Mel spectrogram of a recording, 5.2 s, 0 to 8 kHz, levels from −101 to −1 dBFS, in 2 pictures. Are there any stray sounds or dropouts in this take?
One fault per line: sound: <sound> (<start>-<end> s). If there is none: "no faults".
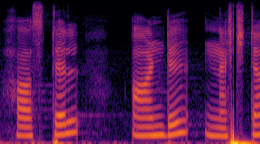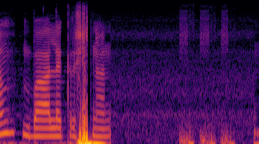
sound: laugh (4.4-5.0 s)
